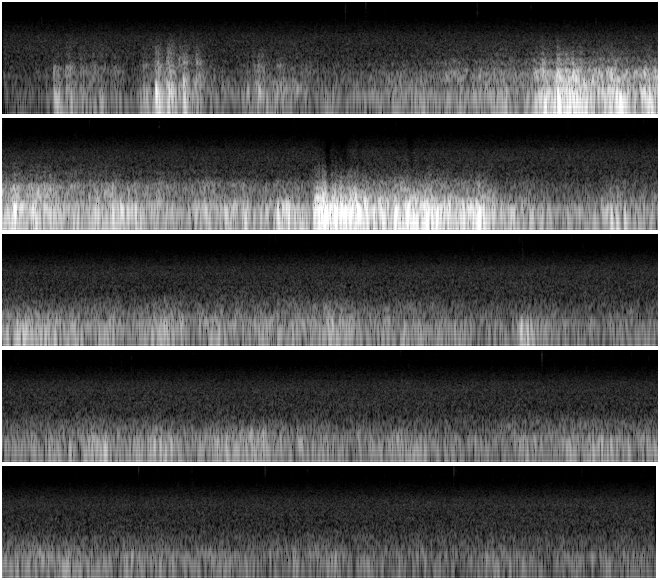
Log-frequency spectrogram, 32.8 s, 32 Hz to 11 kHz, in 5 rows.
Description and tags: Remix of noted sound (see above). I added + 6dB of compression and make-up gain and lowered the high-frequencies a little. So, a thunder storm rolls in and you grab all your recording gear and rush out to stand under your verandah and realise the rain on the tin roof is too noisy...so you go stand in your garage with the door up (not happy with the rain on the paving which is a bit loud but what can you do)...and wait and wait...and just as the perfect thunder clap happens all the dogs in the neighbourhood start barking, or a car goes past...so you give up and just before the garage door closes you see a huge flash so you quickly stop the door closing and stick the microphone through the 10 cm gap at the bottom…this is what you get. Not great but it's clean and interesting.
